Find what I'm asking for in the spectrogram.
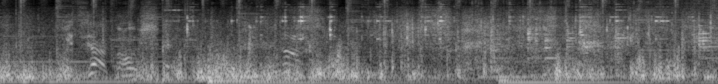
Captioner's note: talking drown out by wind blowing; metal equipment clanking and men breathing heavily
